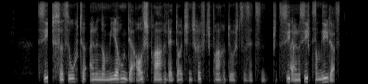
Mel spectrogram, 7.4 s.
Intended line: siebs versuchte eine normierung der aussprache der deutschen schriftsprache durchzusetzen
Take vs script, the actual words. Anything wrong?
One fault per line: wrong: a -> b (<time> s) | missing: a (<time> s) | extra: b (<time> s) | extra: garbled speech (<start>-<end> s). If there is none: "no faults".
extra: garbled speech (5.4-6.8 s)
